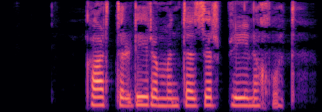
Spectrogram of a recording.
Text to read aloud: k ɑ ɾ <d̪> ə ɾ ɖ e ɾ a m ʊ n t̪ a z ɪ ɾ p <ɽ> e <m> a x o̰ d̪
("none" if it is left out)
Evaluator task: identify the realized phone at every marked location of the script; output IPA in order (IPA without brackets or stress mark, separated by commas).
t̪, ɾ, n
